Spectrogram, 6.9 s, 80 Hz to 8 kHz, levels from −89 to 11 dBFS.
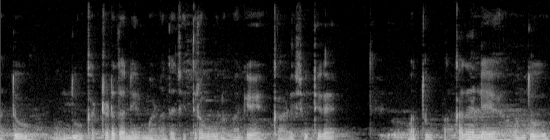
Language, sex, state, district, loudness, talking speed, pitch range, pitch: Kannada, male, Karnataka, Mysore, -18 LUFS, 85 wpm, 105-120 Hz, 110 Hz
